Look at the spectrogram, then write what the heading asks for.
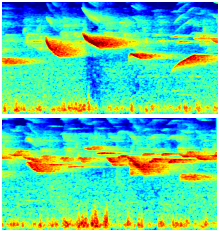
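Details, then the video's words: Green-winged saltator singing in the repeater 'boiadeiro' song style: loud, rich whistled phrases of slurred notes, some sweeping down and others rising, in a steady run of repeated motifs over a low background rumble. "Trinca boiadeiro REPETIDOR"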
